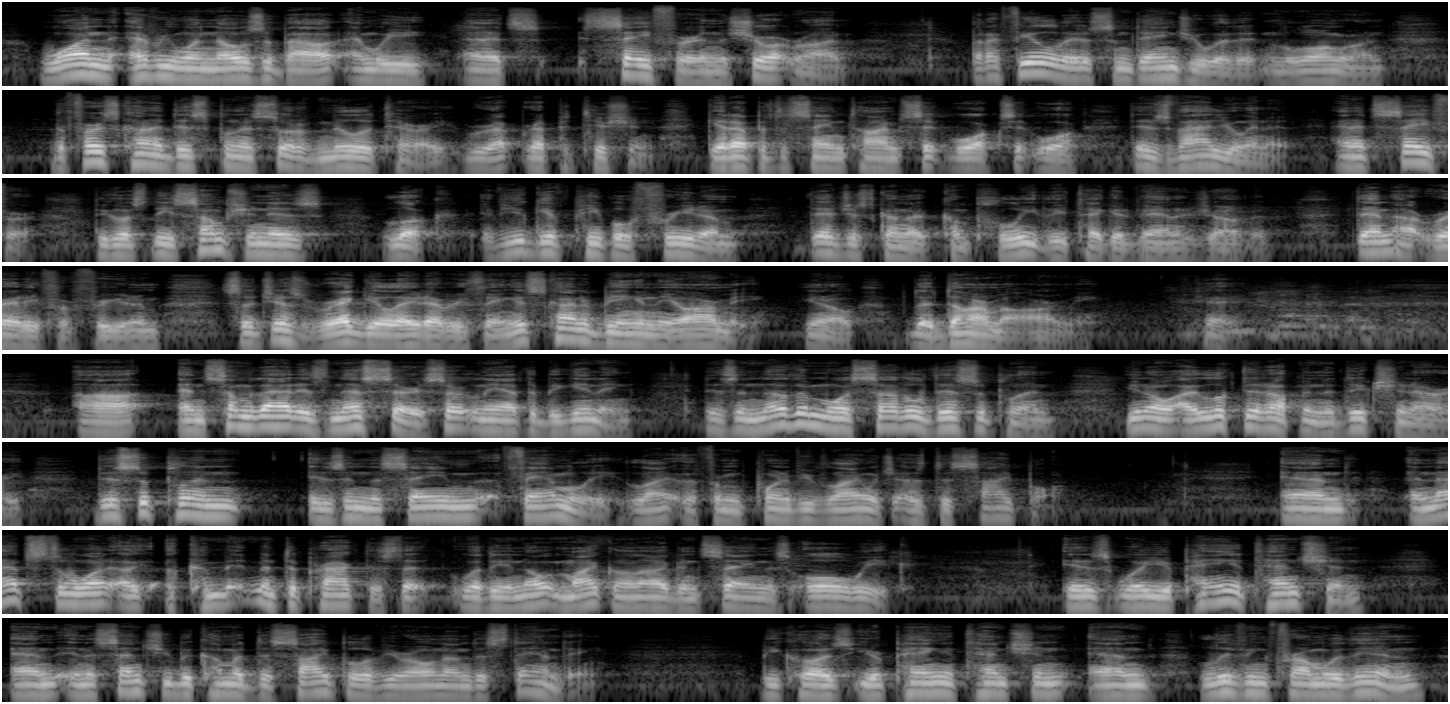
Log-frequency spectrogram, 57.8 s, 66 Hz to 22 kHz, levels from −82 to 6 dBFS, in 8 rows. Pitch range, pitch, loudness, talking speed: 105-130 Hz, 115 Hz, -20 LUFS, 190 wpm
